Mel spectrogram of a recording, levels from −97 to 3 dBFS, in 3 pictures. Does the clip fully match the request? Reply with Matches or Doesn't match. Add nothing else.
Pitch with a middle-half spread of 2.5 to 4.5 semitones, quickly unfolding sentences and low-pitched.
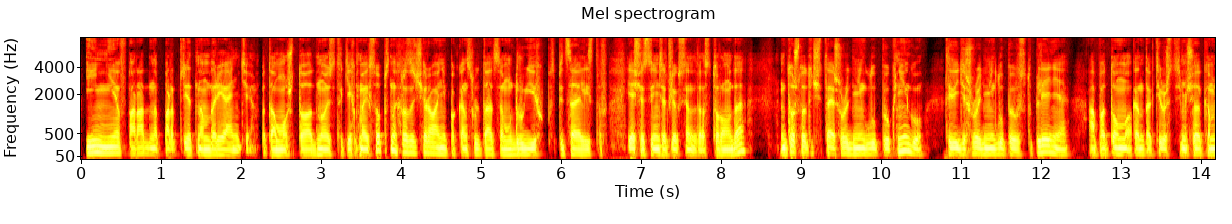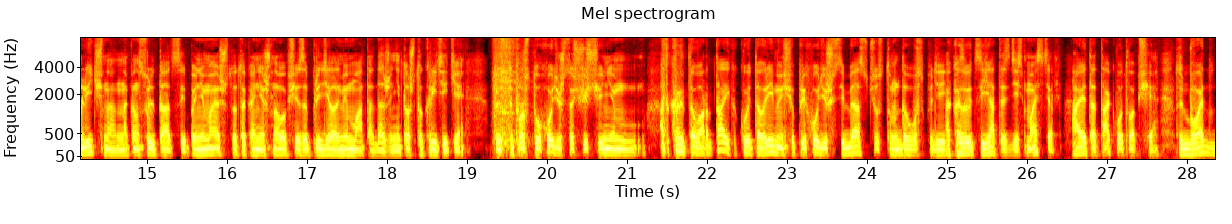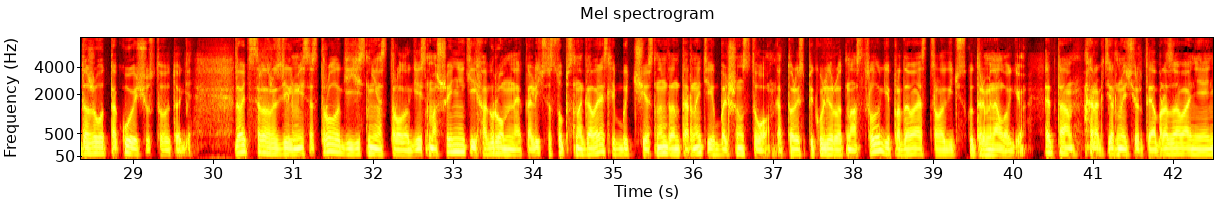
Matches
